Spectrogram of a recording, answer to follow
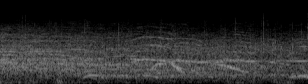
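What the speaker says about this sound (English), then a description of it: "And the crowd loves it." A gymnastics crowd at an Alabama versus Georgia meet cheers and applauds a tumbling pass, with steady distant clapping and whistles filling the whole stretch.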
